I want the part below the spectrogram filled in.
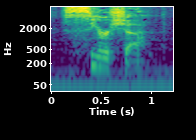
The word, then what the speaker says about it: Saoirse: S-A-O-I-R-S-E, which is an Irish word for freedom, and is pronounced Saoirse. But she makes a huge deal going all around the world telling everybody she pronounces it Saoirse like inertia.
